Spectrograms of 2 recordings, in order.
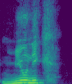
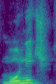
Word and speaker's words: Múnich: Pero la película que les quiero recomendar el día de hoy es bien interesante y se titula, así se titula, eh, Munich, si lo pronunciamos en inglés, Múnich, si lo pronunciamos en español, y München, si lo pronunciamos en alemán.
